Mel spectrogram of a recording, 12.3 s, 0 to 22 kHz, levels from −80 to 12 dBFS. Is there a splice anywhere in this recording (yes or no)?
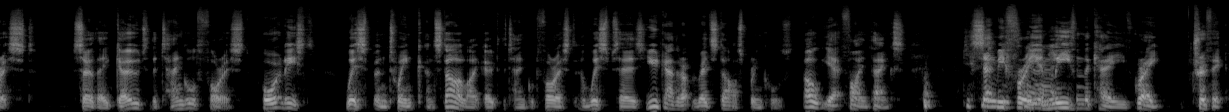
yes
